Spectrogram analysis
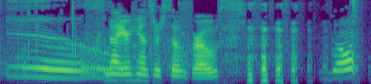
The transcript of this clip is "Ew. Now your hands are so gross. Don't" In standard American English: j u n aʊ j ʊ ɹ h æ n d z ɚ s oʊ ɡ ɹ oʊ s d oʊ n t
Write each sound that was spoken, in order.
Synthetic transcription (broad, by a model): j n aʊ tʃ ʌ ɹ h æ n d z ɚ s oʊ ɡ ɹ oʊ s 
